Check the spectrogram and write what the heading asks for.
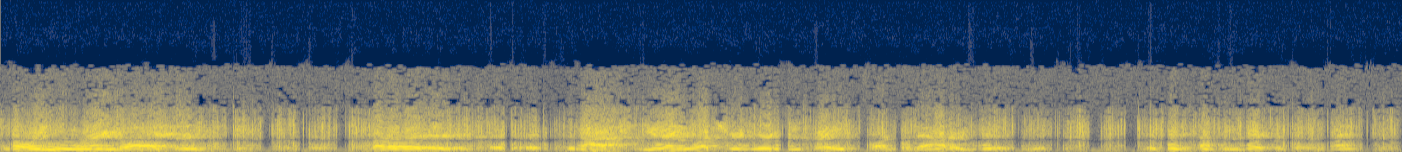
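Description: Speech only: a man preaching, on an old sermon recording.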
